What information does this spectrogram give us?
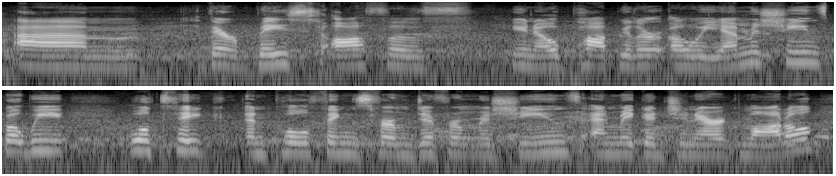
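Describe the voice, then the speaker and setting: A woman's voice: medium pitch, steady tone, moderate pace, hardly any pauses. A woman company representative explaining a product conversationally in a demo at a trade show. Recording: busy outdoor trade-show crowd noise.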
